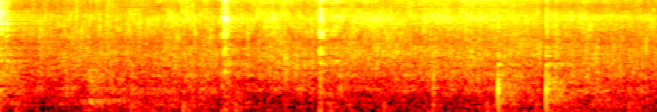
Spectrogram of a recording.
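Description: Green chilies and turmeric frying in a pan make a steady, fairly quiet sizzle, broken by a few sharp clinks of a spoon stirring against the metal.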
